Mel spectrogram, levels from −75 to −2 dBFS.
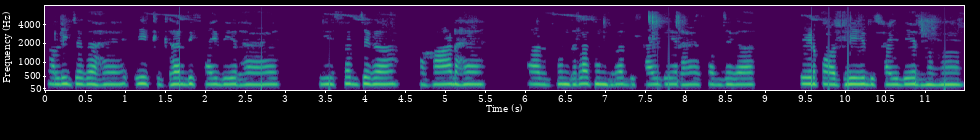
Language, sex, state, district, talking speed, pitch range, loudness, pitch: Hindi, female, Chhattisgarh, Balrampur, 150 wpm, 210-220 Hz, -26 LUFS, 215 Hz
